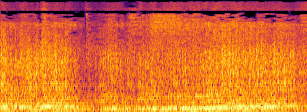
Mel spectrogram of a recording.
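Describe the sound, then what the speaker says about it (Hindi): Motorbikes rev on Delhi streets at night, a loud continuous engine roar with rising and falling pitch from several bikes, steady and close with no speech over it. "हजारों की संख्या में बाइकर्स दिल्ली की सड़कों पर उतरे।"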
